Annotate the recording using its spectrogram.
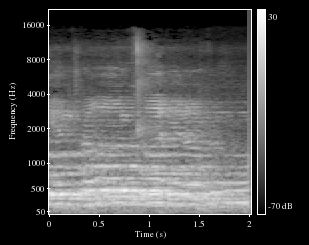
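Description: Men's a cappella group singing held chords in close harmony, with sharp hiss-like accents about once a second.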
